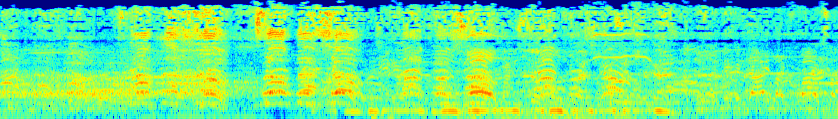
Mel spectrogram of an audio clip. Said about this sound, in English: So here's a clip of people chanting, stop the show.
